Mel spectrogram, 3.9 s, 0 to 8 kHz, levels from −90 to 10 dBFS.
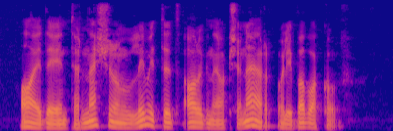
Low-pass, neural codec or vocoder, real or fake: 7.2 kHz; none; real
